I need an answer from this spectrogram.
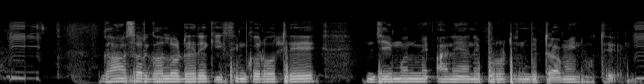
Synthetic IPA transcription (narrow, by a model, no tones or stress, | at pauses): ɡʱãsəɾɡʱəloɖʱeːɾekɪsɪmkəɾot̪ʰe | d͡ʒeːmənmẽʔaːneənepɾoːʈiːnbʱɪʈaːmiːnɦoːt̪ʰḛ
